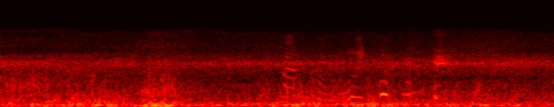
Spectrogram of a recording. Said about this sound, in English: Oh! And it happened again. This is live. It doesn't get no better than this. The ocean got us again.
